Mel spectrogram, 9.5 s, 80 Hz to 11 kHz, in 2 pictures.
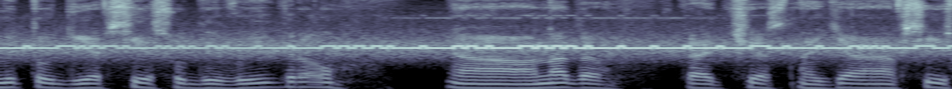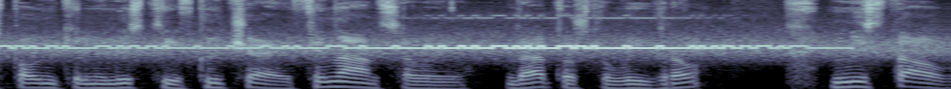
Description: RTTY (45.45 baud, 170 Hz shift), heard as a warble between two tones, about 2100 Hz centre, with radio static, fading, a narrow filter and speech in Russian. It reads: FU IL LORO UNICO, FINO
